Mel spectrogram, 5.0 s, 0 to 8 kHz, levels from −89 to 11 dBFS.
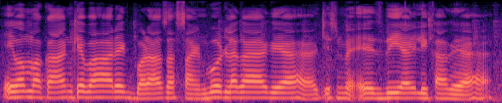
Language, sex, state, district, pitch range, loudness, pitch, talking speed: Hindi, male, Jharkhand, Palamu, 140-165 Hz, -14 LUFS, 155 Hz, 200 wpm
